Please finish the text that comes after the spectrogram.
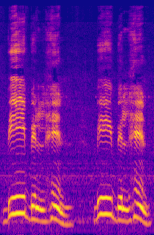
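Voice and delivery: slow "Bibilhin" with a long, accented first "bi"; BII-bil-hin, careful teacher's model; stress on first syllable. Shown as a demonstration. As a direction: draw out the opening of "Bibilhin", then fall. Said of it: "First syllable, bi, is the accent".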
